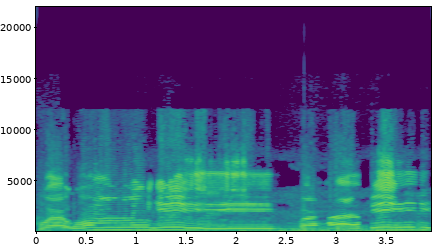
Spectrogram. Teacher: ওয়া আ বলে হামজার উপর জাবার আছে, হারাকাত টান হবে না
